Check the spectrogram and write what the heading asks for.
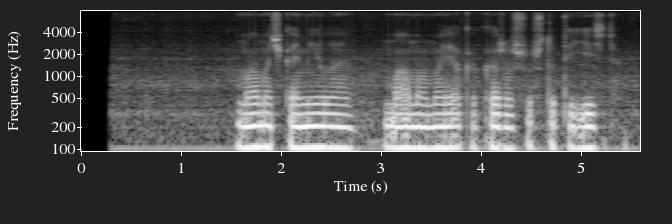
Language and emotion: Russian, sad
